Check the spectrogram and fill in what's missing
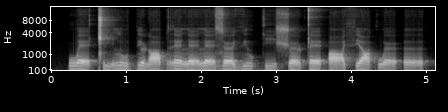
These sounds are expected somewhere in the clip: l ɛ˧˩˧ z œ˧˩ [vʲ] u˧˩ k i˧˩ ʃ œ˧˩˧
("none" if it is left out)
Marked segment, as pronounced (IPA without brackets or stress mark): vʲ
